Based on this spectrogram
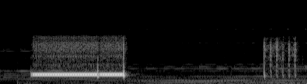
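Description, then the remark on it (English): A loud, steady telephone tone sounds for about a second, followed after a quiet pause by a quick burst of short dialing beeps as someone dials a telephone call. No one speaks. “But in the end, I decided to phone him up.”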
